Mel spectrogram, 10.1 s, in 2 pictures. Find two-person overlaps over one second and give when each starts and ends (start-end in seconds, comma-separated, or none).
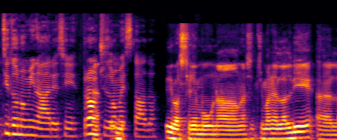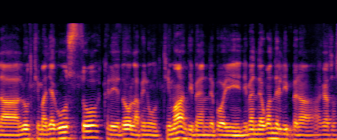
none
